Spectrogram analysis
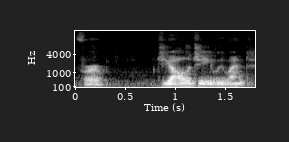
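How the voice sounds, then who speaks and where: A middle-aged man recalling his schooling in a gentle, meandering way. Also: mid-range voice, little pitch movement, a little slow, vocal fry, slight background noise. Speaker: interviewee. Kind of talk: casual recollection.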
